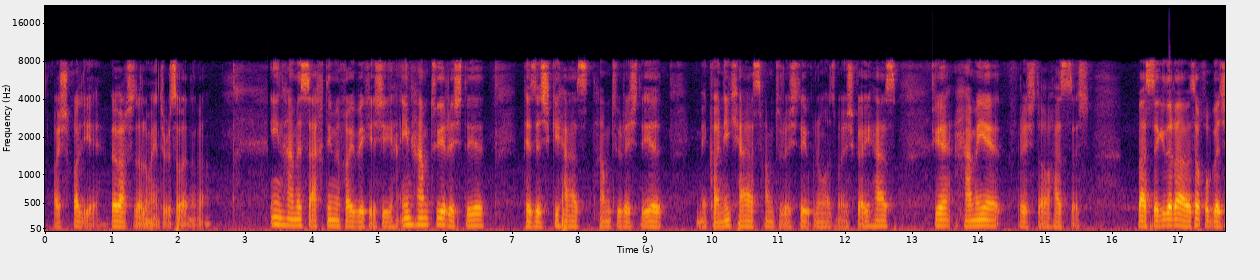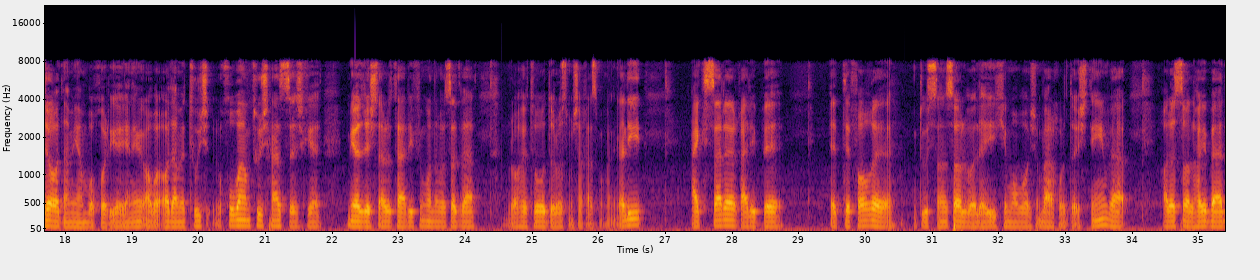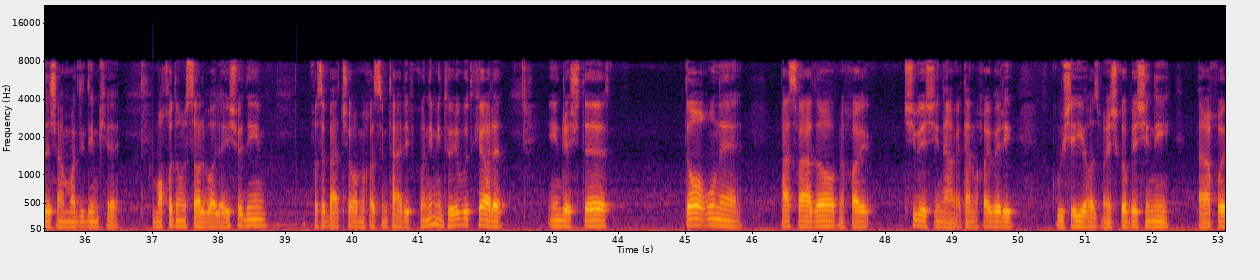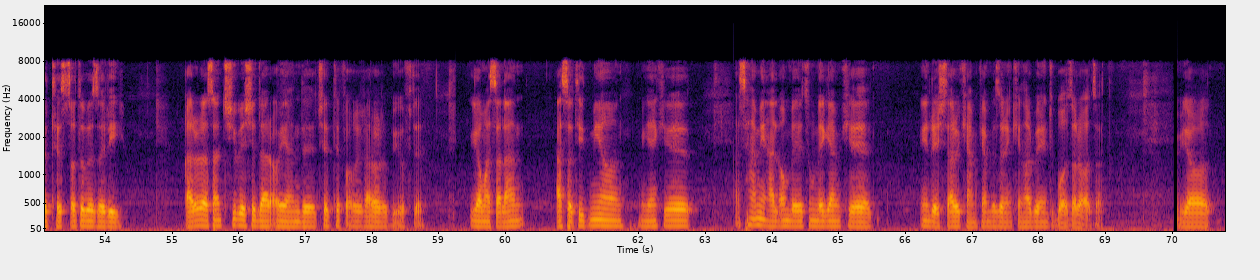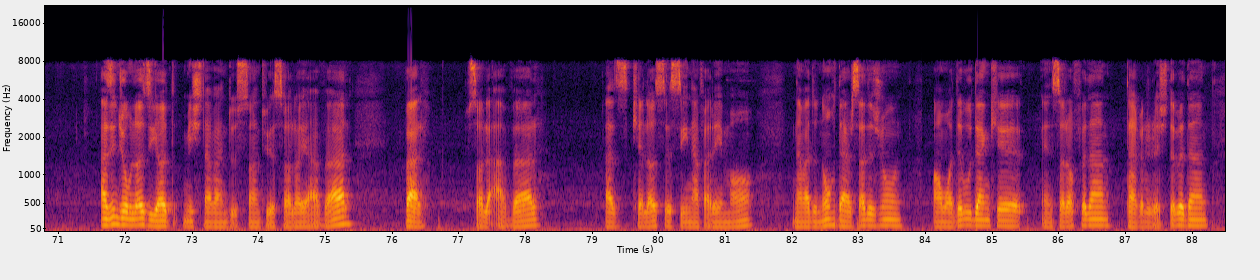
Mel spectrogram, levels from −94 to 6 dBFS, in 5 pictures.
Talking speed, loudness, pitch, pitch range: 120 wpm, -18 LUFS, 95 Hz, 85-105 Hz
